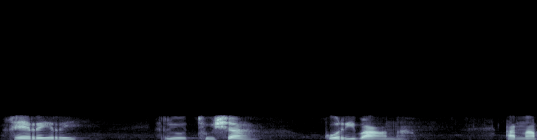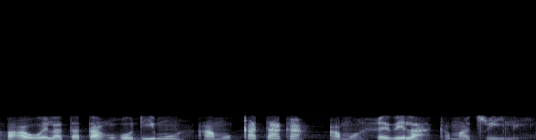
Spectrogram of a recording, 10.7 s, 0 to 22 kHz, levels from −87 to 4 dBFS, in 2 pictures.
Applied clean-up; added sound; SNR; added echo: none; none; none; none.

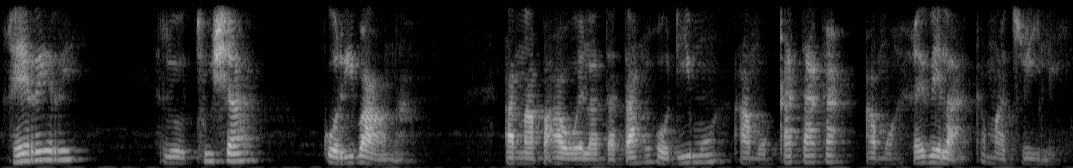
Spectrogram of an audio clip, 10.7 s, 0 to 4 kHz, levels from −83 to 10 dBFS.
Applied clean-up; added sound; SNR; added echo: none; none; none; reverberation time 0.4 s.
